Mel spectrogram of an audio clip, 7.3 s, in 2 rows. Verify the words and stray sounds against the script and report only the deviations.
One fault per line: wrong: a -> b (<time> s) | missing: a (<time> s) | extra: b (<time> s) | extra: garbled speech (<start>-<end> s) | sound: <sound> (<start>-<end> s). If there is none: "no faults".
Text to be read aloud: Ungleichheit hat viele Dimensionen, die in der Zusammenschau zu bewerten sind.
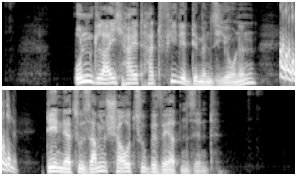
sound: chirp (3.5-3.9 s)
